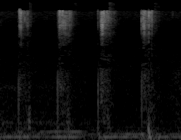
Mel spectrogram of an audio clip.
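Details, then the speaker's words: Skateboard bearing spun by hand off the wheel, uncleaned and long used: rough, sticky hum with a sharp tick about three times a second; dirty, waterlogged bearing. "Talk about waterlogged. Oh, that one's worse."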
